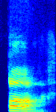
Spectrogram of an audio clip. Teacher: there's no air coming out while I'm saying it. My tongue is touching my throat while I'm saying it.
